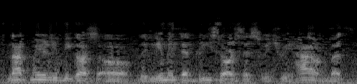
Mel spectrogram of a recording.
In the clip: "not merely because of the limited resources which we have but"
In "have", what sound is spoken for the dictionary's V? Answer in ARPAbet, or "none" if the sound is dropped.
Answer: V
